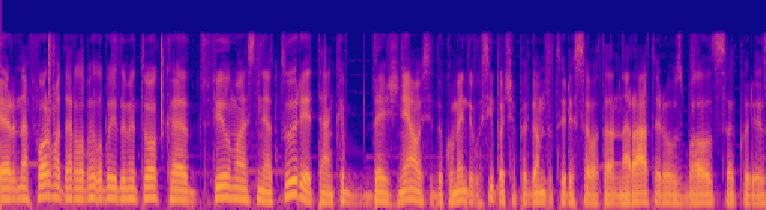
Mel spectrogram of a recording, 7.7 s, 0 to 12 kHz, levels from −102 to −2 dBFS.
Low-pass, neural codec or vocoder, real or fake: 7.2 kHz; none; real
